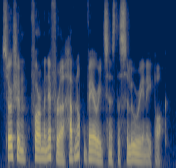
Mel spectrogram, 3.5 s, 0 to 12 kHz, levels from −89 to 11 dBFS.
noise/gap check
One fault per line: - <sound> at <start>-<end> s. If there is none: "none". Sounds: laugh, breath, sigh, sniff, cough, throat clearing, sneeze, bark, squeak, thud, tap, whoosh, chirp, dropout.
- dropout at 1.6-1.7 s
